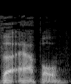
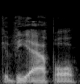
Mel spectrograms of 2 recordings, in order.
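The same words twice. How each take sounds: First: The article sounds like 'thuh'. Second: The article sounds like 'thee'. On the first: The speaker calls it wrong. "not the apple" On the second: The speaker calls it right. "you should say the when the, the following, uh, noun is, starts with a vowel"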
